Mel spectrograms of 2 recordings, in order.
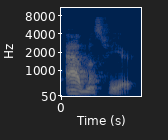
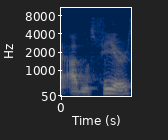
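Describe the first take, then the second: First: Atmosphere with strong AT, falling end; stress on AT. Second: Atmosphere with a weak AT and rising end; wrong stress, AT weakened. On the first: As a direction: hit AT in atmosphere and let sphere fall. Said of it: "sino atmosphere". (atmosphere con AT fuerte y final descendente) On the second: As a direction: say atmosphere without punching AT. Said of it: "no se diría atmosphere". (atmosphere sin fuerza en AT, final ascendente) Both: Shown as a demonstration.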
